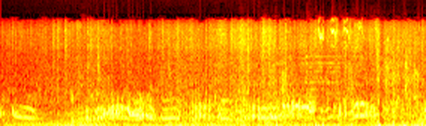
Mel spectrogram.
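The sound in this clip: Pigeons cooing, with low, rolling coos repeated one after another in a steady, continuous stream. The calls are loud and clear over faint background noise.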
